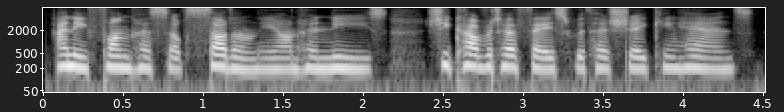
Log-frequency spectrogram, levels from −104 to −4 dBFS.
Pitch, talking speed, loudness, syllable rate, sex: 200 Hz, 200 wpm, -21 LUFS, 5.4 syllables/s, female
